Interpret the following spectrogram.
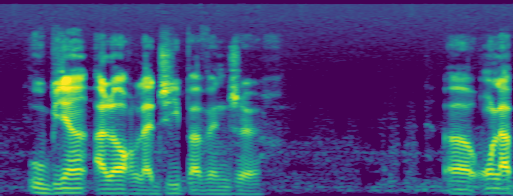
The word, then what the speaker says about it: Avenger: J'ai également appris que pour le mot Avenger, la lettre R se prononce différemment en anglais britannique et en anglais américain.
